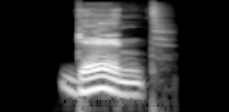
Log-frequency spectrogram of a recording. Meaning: inflection of gähnen: 1. third-person singular present 2. second-person plural present 3. plural imperative
- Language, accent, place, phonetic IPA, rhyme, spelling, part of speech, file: German, Germany, Berlin, [ɡɛːnt], -ɛːnt, gähnt, verb, De-gähnt.ogg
